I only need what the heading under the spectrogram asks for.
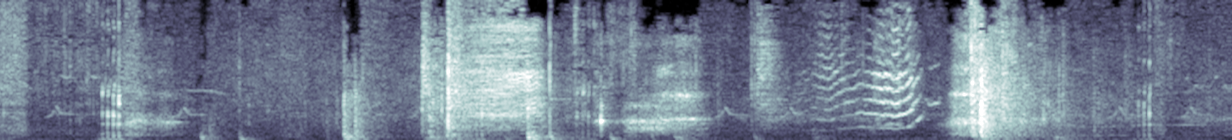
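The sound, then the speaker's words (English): A pig grunts and oinks at a hospital in a string of short, rough bursts, with a few higher squeals mixed in and brief pauses between them. “This pig's all I got to give.”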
